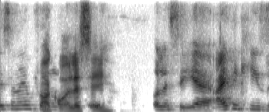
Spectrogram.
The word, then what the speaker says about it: Olise: Michael Olise.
